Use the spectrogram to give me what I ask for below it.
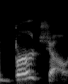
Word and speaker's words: Burchill: me so nervous be he are line2 you spell it again the BER who's that Alex thank you okay my name is Burchell it shouldn't be that hard from like so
